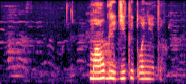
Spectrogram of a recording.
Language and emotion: Russian, neutral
